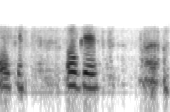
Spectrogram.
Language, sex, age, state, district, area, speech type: Urdu, female, 30-45, Uttar Pradesh, Rampur, urban, conversation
